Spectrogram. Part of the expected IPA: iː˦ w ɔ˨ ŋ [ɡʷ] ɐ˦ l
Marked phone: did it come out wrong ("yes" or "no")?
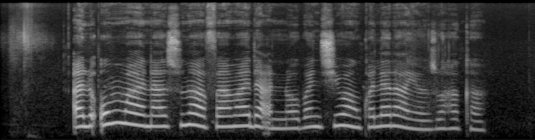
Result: yes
